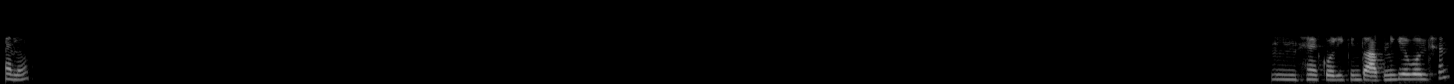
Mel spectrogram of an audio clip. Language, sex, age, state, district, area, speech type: Bengali, female, 18-30, West Bengal, Purba Medinipur, rural, conversation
